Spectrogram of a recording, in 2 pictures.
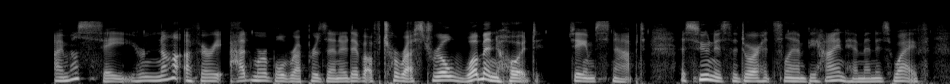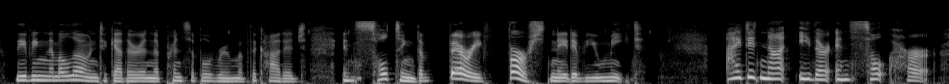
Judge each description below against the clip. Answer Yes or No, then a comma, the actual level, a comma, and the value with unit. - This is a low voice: No, medium, 160 Hz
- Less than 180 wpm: Yes, average, 160 wpm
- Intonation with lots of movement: No, average, 4.8 semitones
